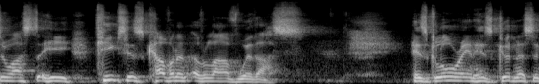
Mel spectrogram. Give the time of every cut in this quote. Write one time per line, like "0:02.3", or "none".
none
